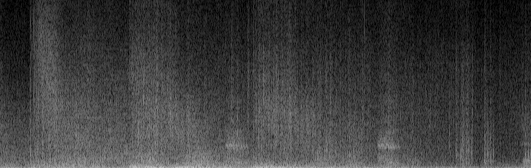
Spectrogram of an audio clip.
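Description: Loud, rumbling explosion in the Max Payne game, a long, heavy roar with crackling debris that swells and slowly fades over several seconds, with no talk.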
